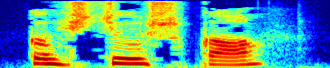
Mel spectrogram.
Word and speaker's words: Kościuszko: And it's difficult for me to say the name, so I've checked it out on Google Translate. This is how you say it. – Kościuszko.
